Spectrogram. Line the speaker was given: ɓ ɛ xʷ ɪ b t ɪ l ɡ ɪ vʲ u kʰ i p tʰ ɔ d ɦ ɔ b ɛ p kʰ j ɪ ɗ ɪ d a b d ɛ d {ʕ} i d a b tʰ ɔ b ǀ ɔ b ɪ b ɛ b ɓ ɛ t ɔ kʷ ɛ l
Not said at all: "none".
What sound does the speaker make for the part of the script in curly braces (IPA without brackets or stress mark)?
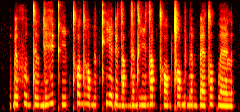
ɦ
